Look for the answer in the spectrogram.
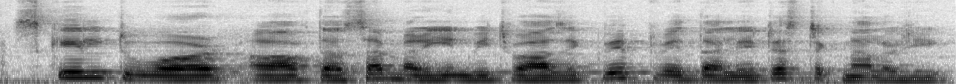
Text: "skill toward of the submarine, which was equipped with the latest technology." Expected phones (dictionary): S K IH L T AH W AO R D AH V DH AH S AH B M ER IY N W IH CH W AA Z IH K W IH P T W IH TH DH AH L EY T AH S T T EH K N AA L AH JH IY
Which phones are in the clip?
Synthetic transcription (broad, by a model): S K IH L T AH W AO R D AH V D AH S AH B M ER IY N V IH CH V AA Z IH K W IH P T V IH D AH L EY T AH S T T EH K N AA L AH JH IY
